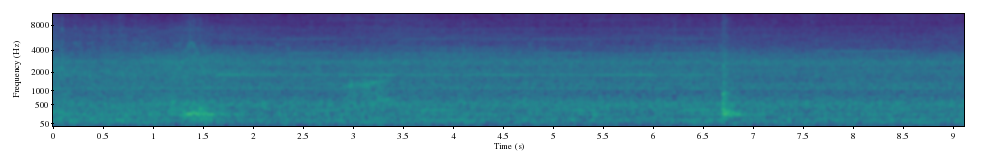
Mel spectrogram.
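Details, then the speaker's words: Solidoodle Workbench 3D printer printing a base, belt tension apparently reasonable, X axis fine: two sharp pops several seconds apart over the steady stepper hum. The Y axis is skipping steps, cause not found. "and you can hear the little slipping here the popping that's going on in there"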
